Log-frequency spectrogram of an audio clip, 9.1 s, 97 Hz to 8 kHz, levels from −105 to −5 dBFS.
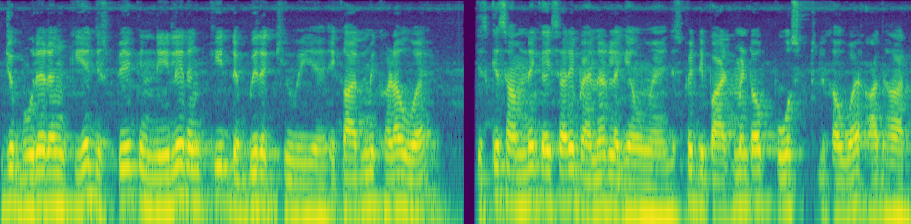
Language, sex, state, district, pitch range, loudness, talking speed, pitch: Hindi, male, Jharkhand, Jamtara, 115-140 Hz, -14 LUFS, 245 wpm, 130 Hz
